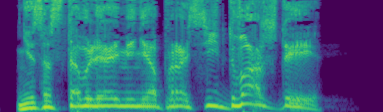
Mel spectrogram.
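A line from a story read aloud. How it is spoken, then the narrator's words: Growl, orc. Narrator (Russian): прорычал орк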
